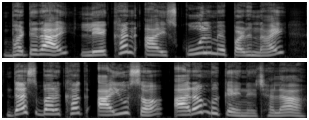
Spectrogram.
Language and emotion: Maithili, neutral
